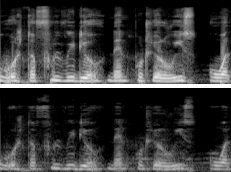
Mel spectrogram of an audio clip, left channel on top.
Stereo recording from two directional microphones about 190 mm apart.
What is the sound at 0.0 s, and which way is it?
Speech, 35° left (ahead or behind).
